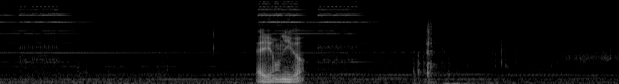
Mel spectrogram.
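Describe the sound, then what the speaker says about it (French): A telephone rings in the horror video game This Bed We Made, a bright electronic trill in short bursts, one loud ring mid-way and fainter ones around it, while someone speaks briefly. "le téléphone il sonne, j'ai peur"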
